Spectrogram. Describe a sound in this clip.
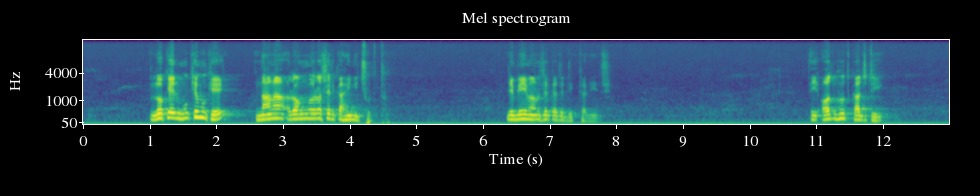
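A middle-aged man speaks slowly and deliberately into a microphone, with pauses between phrases.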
